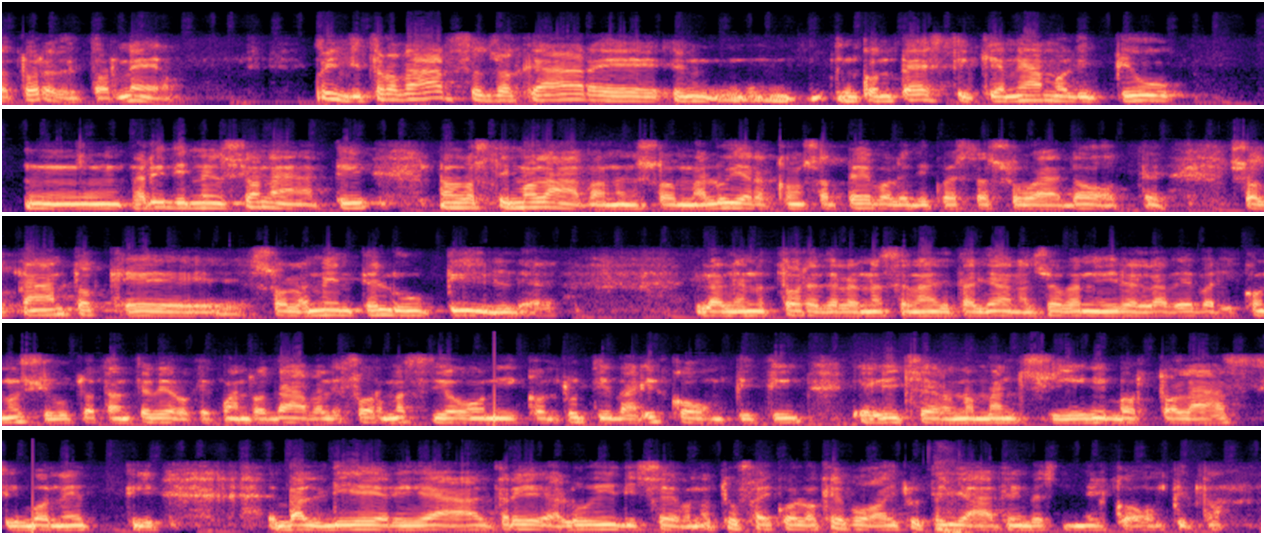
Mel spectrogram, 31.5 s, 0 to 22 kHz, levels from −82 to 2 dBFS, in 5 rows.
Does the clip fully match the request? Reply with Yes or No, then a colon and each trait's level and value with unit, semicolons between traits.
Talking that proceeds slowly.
No: average, 135 wpm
